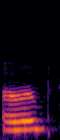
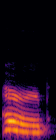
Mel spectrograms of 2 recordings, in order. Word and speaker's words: herb: Yes, and it says American English herb, silent H is standard. Think as herb, British English herb, pronounced H is standard. Think herb. Why do Americans say herb instead of herb? We say it that way because we never had Cockneys know, really. All English speakers used to drop the H in the word herb because it followed the same phonetic silent H rules as other words that entered the language from the French.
